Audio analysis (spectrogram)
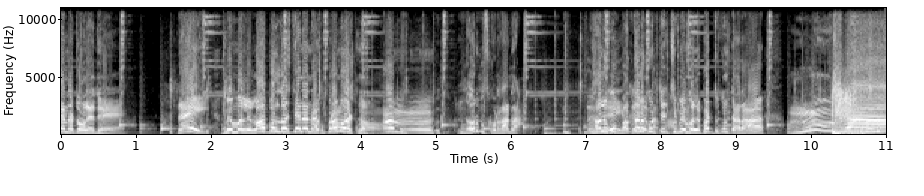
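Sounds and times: person groaning and grunting: 4.1 - 5.1, 7.0 - 8.6, 9.7 - 11.0.

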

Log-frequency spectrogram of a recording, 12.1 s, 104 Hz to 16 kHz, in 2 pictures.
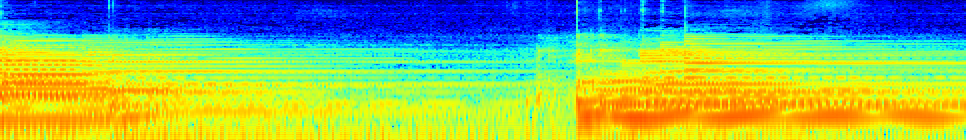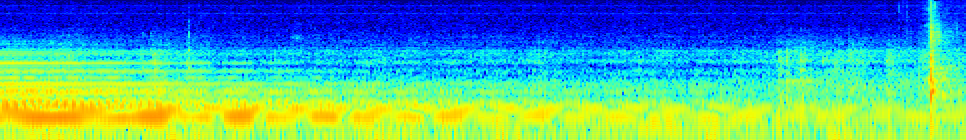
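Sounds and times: electric guitar chord with tremolo: 0.0 - 12.0.

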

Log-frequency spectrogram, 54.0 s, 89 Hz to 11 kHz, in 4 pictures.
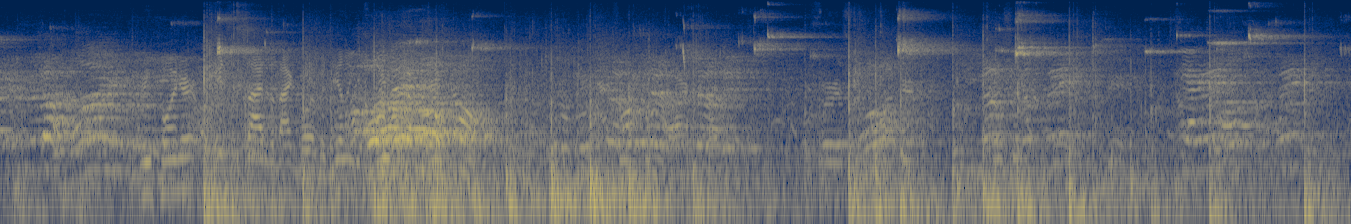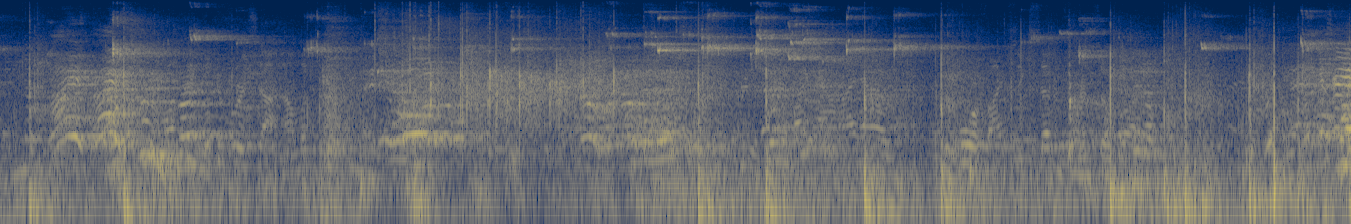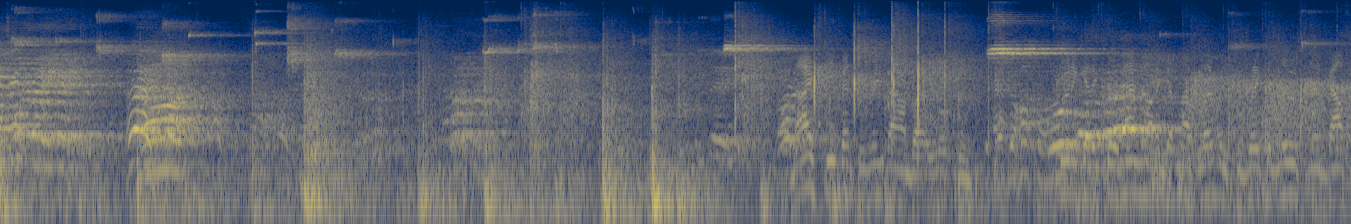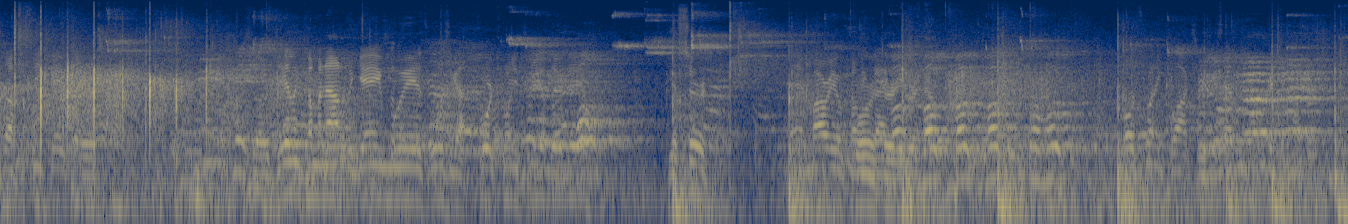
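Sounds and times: players calling out: 0.0 - 54.0
sneakers squeaking: 1.7 - 40.7, 41.5 - 44.8, 45.4 - 54.0.

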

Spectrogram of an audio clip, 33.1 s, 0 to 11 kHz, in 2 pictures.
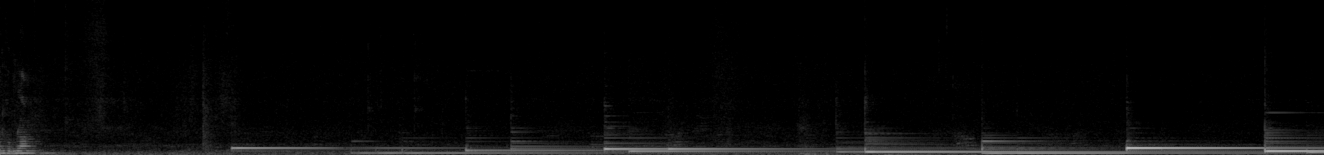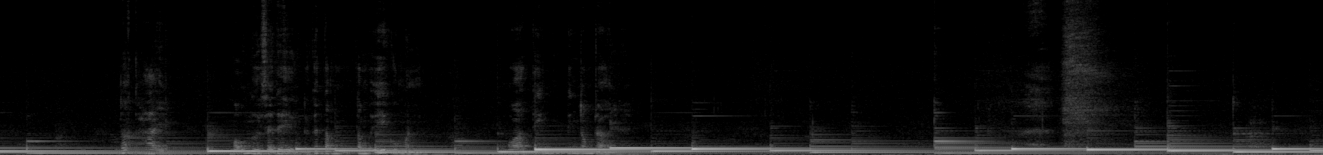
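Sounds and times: steel tongue drum melody: 2.8 - 33.0.

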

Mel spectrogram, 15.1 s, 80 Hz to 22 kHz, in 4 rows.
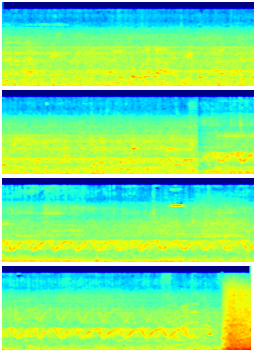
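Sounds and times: fire engine siren yelping: 0.0 - 15.0
low rumble of traffic: 0.0 - 15.0
loud burst of sound: 14.6 - 15.0.

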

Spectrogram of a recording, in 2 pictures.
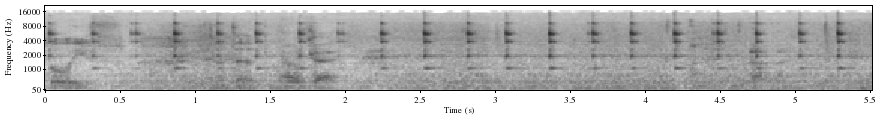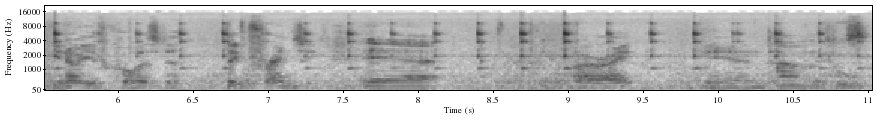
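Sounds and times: fast even ticking: 0.0 - 11.0
tape hum and hiss: 0.0 - 11.0.

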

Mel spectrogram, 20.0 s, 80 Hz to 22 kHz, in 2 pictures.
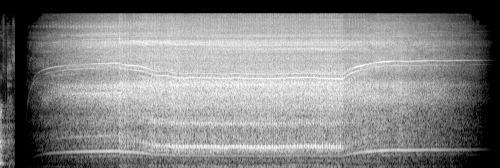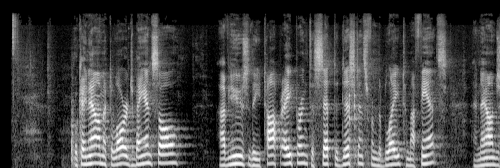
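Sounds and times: power joiner motor running: 0.6 - 9.7
cutter plunging into wood: 1.7 - 8.6.

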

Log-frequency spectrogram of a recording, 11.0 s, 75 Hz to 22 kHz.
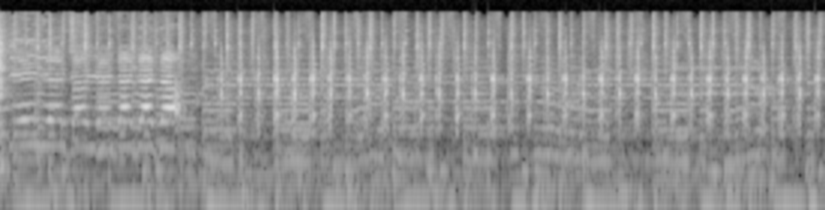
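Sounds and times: background music with bass line: 0.0 - 11.0
clock ticking: 0.0 - 11.0.

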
